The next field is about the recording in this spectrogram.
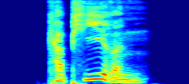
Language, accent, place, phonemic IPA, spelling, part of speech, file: German, Germany, Berlin, /kaˈpiːʁən/, kapieren, verb, De-kapieren.ogg
- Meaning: to understand intellectually; to get; to grasp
